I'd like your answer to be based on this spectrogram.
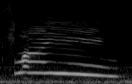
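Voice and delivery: soaring, drawn-out high word; high-flying cry. Acted. Reader saying the duck is flying, in a high drawn-out cry.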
